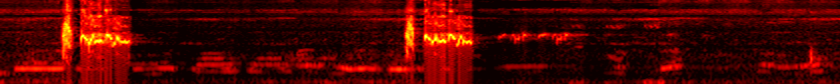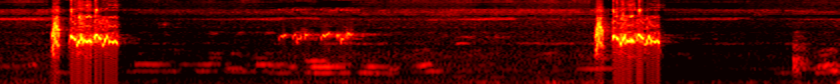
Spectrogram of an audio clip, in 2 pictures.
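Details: Ruby-throated bulbul (kutilang emas) recording used to train cage birds: loud, harsh bursts of bright notes repeating about every two to three seconds, with faint lower whistles between them and a soft low rumble underneath.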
